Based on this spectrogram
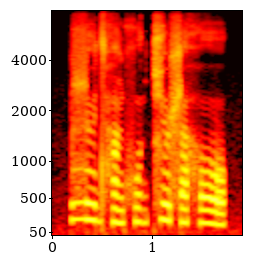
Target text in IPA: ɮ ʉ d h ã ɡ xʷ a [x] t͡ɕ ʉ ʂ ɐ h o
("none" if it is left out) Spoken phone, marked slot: ɡ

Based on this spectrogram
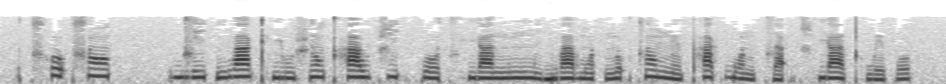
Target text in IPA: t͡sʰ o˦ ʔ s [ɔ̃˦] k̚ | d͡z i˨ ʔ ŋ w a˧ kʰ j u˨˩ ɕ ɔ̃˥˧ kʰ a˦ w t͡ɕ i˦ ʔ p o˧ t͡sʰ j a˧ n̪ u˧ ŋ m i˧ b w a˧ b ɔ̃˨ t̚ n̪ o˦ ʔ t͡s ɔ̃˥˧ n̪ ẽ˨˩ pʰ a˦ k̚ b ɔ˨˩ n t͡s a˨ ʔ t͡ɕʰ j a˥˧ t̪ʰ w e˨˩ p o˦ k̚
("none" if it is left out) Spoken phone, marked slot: ɔ̃˦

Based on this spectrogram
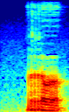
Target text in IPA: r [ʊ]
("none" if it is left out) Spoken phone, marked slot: ʊ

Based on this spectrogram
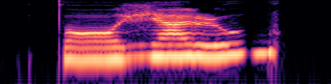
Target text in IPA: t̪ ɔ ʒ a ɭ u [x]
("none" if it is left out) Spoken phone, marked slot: ɡ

